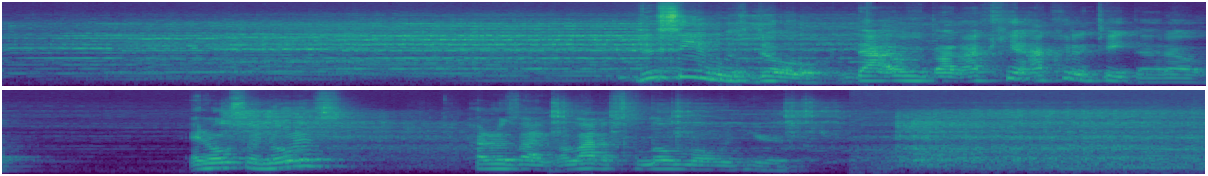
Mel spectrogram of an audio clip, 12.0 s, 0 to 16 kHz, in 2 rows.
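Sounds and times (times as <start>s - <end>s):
steady rushing noise: 7.0s - 12.0s.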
